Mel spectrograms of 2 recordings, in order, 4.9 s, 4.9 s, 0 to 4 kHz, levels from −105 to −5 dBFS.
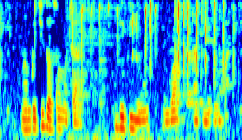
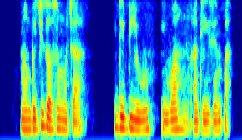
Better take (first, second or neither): second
